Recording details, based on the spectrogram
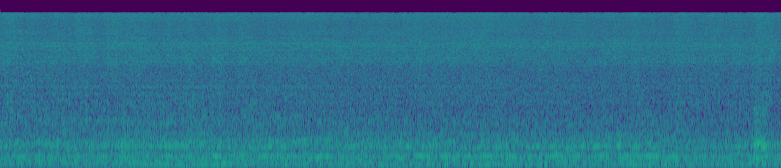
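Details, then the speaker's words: Pressure canner processing home-canned corn, heating up while waiting for the pressure valve to pop: soft, even hiss of steam venting steadily with no sputter or whistle; normal venting. "it kind of fascinates me a little bit of steam coming out of that as you can see it's kind of rising a little bit and that's perfectly normal"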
